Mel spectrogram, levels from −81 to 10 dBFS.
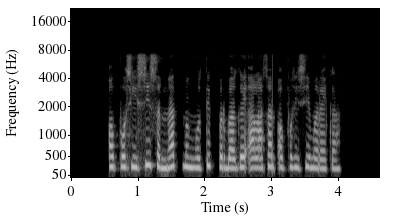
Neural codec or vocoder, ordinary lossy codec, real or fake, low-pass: vocoder, 44.1 kHz, 128 mel bands every 512 samples, BigVGAN v2; Opus, 64 kbps; fake; 7.2 kHz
